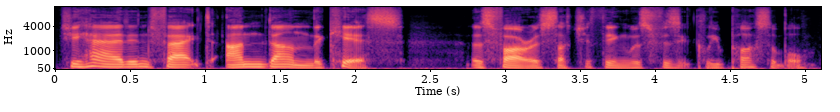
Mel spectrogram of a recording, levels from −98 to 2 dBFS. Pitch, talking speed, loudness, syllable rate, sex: 115 Hz, 190 wpm, -20 LUFS, 5.1 syllables/s, male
